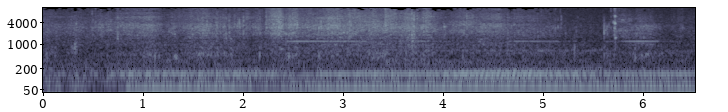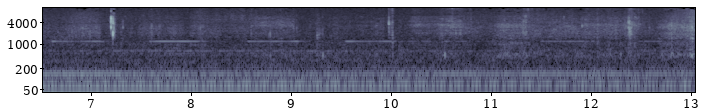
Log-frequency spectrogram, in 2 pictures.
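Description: Steady low hum of a car engine idling, with a short electronic beep repeating about every two-thirds of a second from a couple of seconds in, and a few sharp clicks.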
